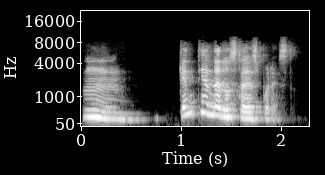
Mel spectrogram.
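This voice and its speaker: A woman's voice: medium pitch, very animated, normal speed, darkish tone, muffled recording. A young woman teaching a spoken grammar lesson to a class, explaining patiently, often restarting her words.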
